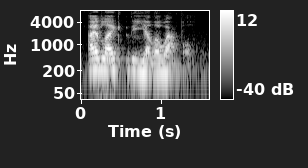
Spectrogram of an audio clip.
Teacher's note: the word yellow ends with the o as in no diphthong and the word apple with the a vowel no breaking sound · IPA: [aɪd laɪk ði ˈyɛl oʊ‿ˈæp əl]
